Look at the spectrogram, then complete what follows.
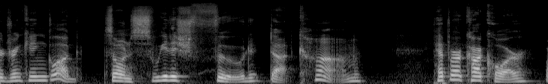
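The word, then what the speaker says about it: pepparkakor: We're going to have some pepperkakor cookies, which is pepperkakor. Pepper, how do you say it? – Pepperkakor.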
